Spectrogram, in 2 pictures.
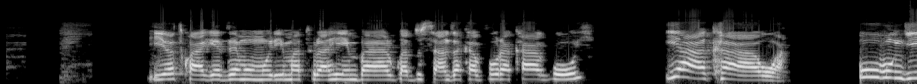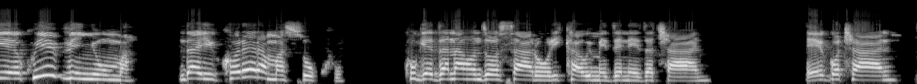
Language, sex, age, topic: Rundi, female, 25-35, agriculture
